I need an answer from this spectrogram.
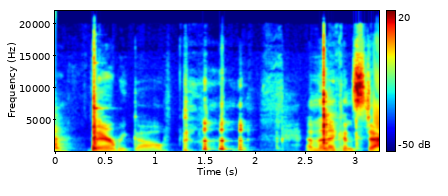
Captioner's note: laughs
